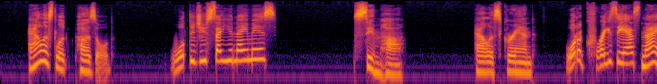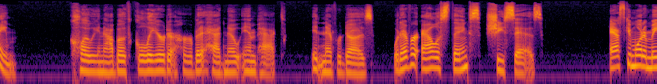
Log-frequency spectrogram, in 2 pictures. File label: Audiobook fiction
